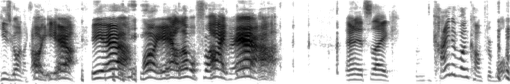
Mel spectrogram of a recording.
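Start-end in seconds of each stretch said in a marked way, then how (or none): 0.5-4.1 very loud, blaring, drawn-out whooping cheers. Retelling the dog policeman loudly playing a Game Boy at work: imitating Ollie playing loudly. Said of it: "he's doing it very loudly".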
